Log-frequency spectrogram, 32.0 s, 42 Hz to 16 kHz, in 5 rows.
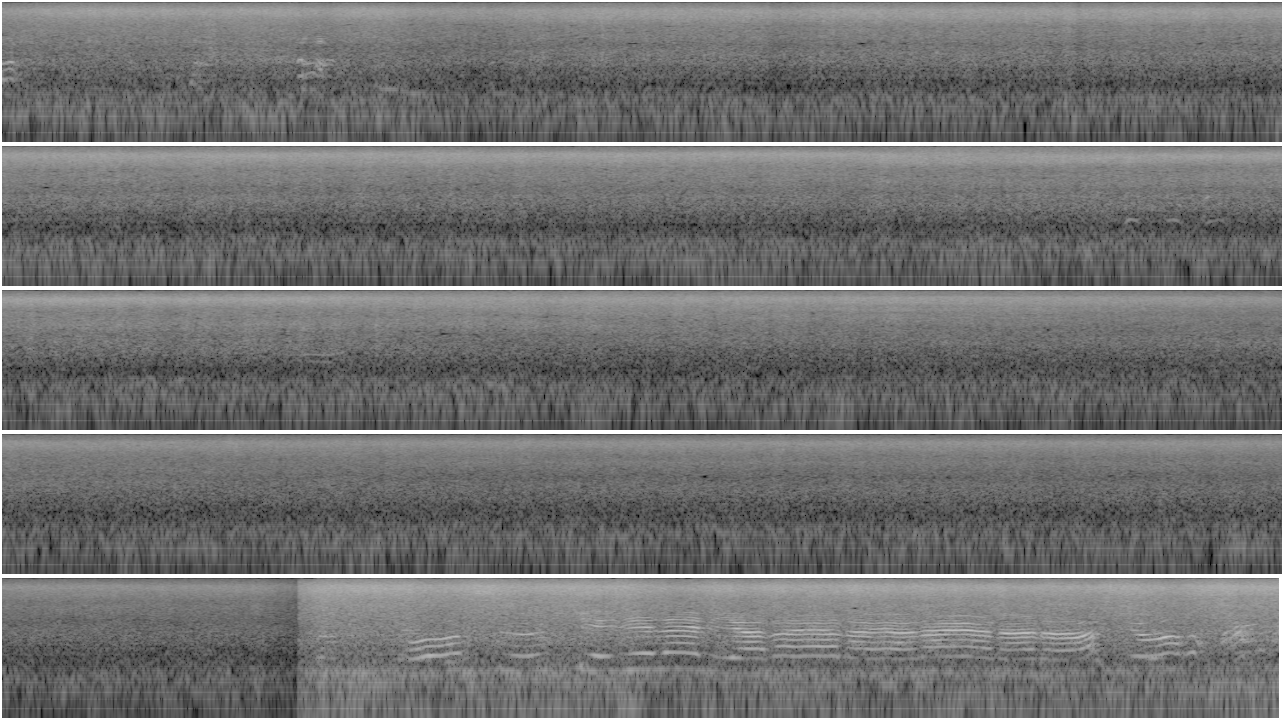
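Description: Waterfall pouring into a rushing river, a steady roar of falling and churning water. About 27 seconds in it cuts to louder, closer water with a voice wavering over it.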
